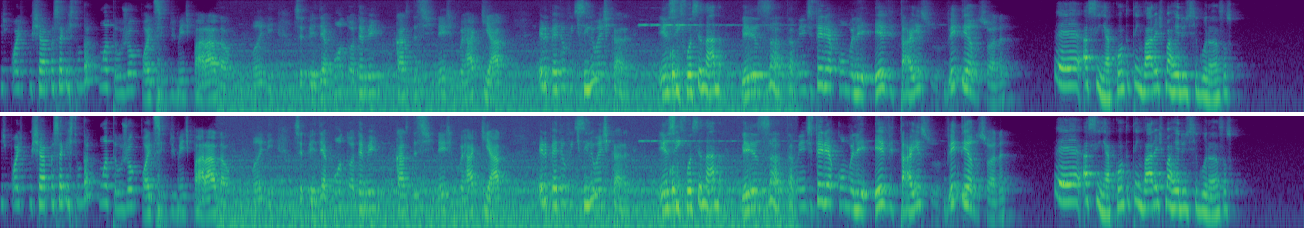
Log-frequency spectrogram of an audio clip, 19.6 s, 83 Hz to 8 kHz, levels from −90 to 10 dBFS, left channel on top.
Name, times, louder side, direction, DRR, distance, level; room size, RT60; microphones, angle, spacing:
voice 1, 0.0-7.6 8.1-9.4 9.9-10.3 11.1-15.1, right 3 dB, 35° right, 0.8 m, -24 dB
sound 1, 3.2-12.0, right 4 dB, 70° right, 0.5 m, -30 dB
voice 2, 8.7-9.0 10.0-10.9 15.8-18.5, equal, 5° right, 0.6 m, -20 dB
sound 2, 9.5-14.5, left 2 dB, 20° left, 1.6 m, -40 dB
8.2 x 8.1 x 3.4 m
head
